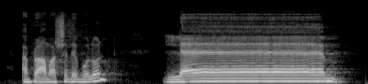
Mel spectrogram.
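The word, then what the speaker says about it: لام: লাম হরফটি উচ্চারণের ক্ষেত্রে অবশ্যই বারিক হবে এবং 3 আলিফ টেনে পড়তে হবে। আপনারা আমার সাথে বলুন লাম। লাম হরফটির মাখরাজ হলো জিহ্বার আগার কিনারা উপরের দাঁতের মাড়ির সঙ্গে লাগিয়ে উচ্চারিত হয়।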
